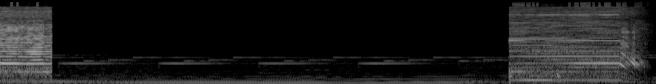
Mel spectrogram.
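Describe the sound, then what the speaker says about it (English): Small power sander working on a doll's neck peg, heard in two short, loud bursts of gritty whirring at the start and end, with a quiet steady hum between them. "Gotta sand this down."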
